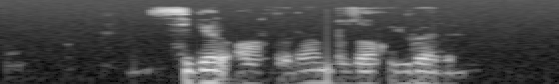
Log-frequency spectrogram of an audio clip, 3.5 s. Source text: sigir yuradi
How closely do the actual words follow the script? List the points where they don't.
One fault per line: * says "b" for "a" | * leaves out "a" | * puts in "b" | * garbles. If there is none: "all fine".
* puts in "ortidan buzoq"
